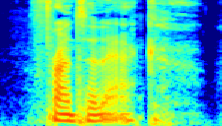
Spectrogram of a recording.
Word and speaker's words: Frontenac: I think that is the most proper pronunciation that I could possibly give with my terrible French accent. From now on, it will be Frontenac.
